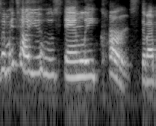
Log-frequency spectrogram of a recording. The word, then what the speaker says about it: Stanley Kurtz: Yes, guys, let me tell you who Stanley Kurtz. Did I pronounce that correctly?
